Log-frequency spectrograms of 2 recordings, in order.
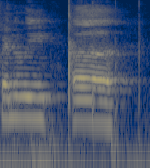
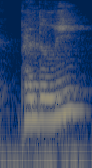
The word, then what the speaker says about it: Pendley: Anston Kelly and Josh Pendley. Damn. You put so much emphasis on the second E. Pendley? Yeah. Why not? And There's- you're adding an extra E as well.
